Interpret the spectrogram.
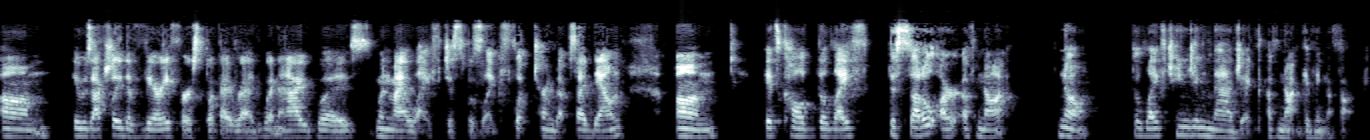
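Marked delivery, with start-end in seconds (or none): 11.3-13.5 hushed, under-the-breath half-whisper. Naming a book title while her kids may still be awake, half-whispering. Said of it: "I'm whispering it because I think my kids are still awake".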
